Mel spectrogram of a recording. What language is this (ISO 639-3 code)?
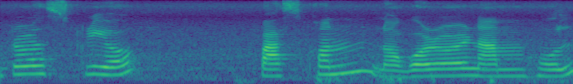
asm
